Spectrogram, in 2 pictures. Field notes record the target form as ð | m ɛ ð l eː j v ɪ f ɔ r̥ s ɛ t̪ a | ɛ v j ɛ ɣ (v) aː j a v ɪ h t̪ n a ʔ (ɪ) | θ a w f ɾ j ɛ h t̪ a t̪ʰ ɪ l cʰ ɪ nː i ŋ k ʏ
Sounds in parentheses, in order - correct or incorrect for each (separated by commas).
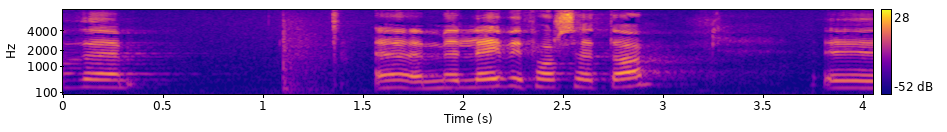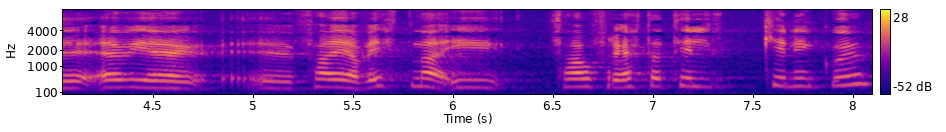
incorrect, incorrect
